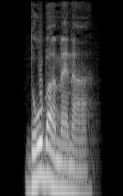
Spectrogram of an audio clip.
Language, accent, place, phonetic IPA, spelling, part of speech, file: German, Germany, Berlin, [ˈdoːbɐˌmɛnɐ], Dobermänner, noun, De-Dobermänner.ogg
- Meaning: nominative/accusative/genitive plural of Dobermann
